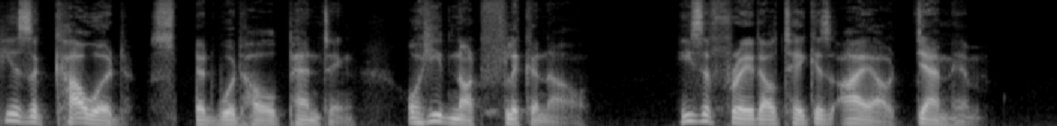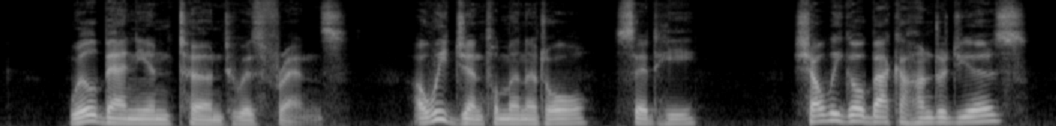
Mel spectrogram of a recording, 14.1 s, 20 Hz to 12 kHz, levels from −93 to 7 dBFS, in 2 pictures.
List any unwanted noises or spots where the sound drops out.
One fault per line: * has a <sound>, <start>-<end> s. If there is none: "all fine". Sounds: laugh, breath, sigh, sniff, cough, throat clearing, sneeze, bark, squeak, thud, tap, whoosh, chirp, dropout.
* has a dropout, 1.2-1.3 s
